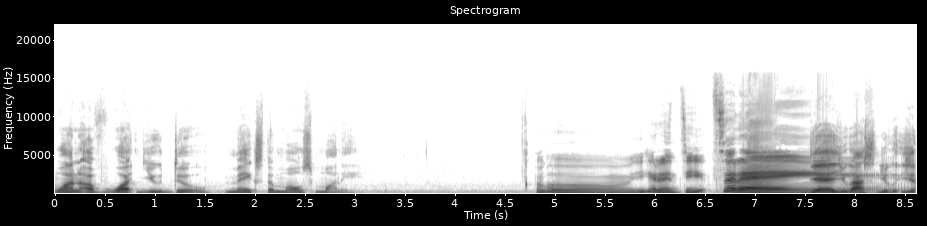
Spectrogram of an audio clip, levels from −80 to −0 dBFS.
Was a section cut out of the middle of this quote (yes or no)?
no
